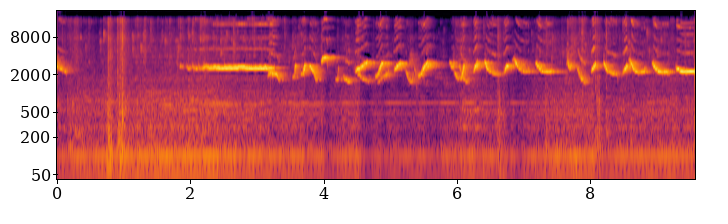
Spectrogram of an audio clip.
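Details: Sirtu cipow songbird starting with a long, steady whistle, then breaking into a dense, rapid string of wavering, zigzag whistled notes that continues without pause to the end.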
